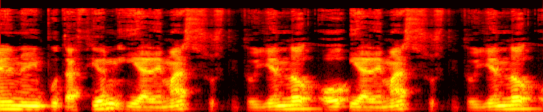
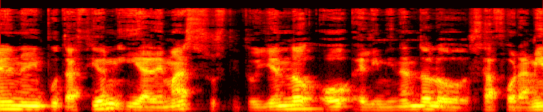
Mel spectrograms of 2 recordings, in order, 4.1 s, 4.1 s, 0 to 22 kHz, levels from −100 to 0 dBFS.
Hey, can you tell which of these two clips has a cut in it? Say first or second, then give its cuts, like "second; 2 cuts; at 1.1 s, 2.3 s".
first; 1 cut; at 2.6 s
